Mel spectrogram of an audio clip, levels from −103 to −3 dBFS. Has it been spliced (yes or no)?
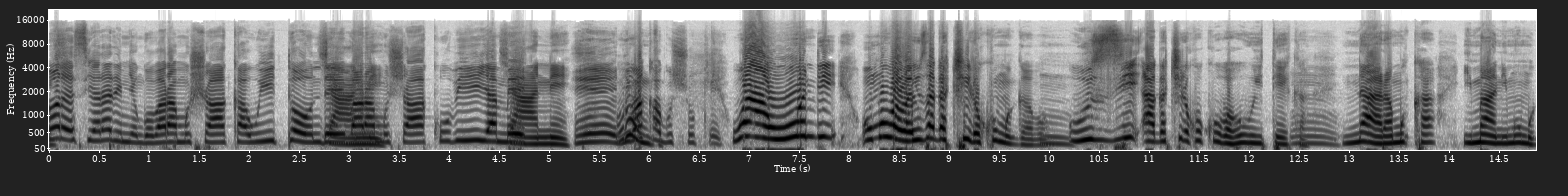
no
